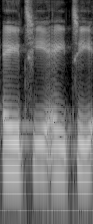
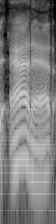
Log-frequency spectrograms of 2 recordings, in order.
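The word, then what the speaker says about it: AT-AT: the Galactic Civil War also according to Lucasfilm both 8080 and a DAT are correct pronunciations for the vehicle there was also an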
